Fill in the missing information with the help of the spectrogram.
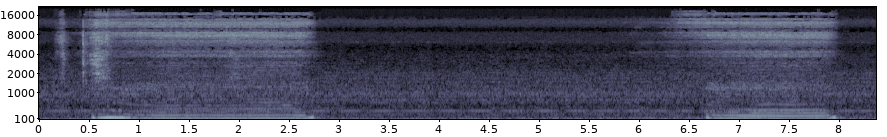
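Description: Two long, low, buzzing snores several seconds apart, with a quiet steady hum in the room between them.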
